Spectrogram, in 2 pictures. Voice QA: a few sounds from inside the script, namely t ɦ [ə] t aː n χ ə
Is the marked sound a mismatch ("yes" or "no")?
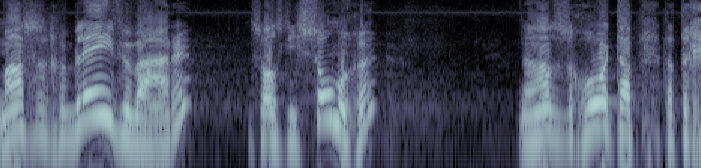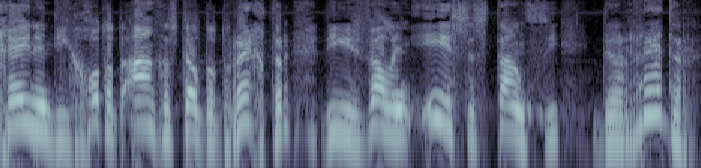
yes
